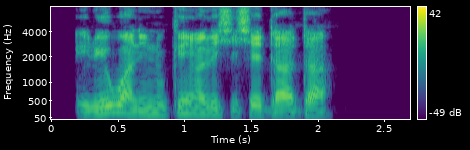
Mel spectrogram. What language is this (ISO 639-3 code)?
yor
